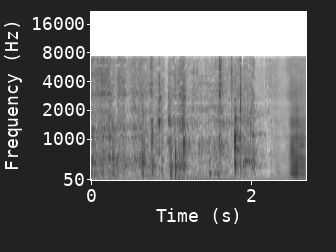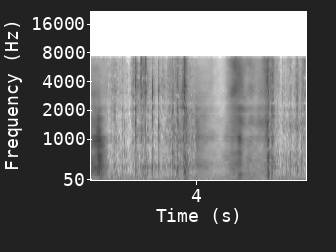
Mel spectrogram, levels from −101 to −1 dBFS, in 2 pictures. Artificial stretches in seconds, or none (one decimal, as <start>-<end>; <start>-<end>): 2.3-2.9; 4.0-4.9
